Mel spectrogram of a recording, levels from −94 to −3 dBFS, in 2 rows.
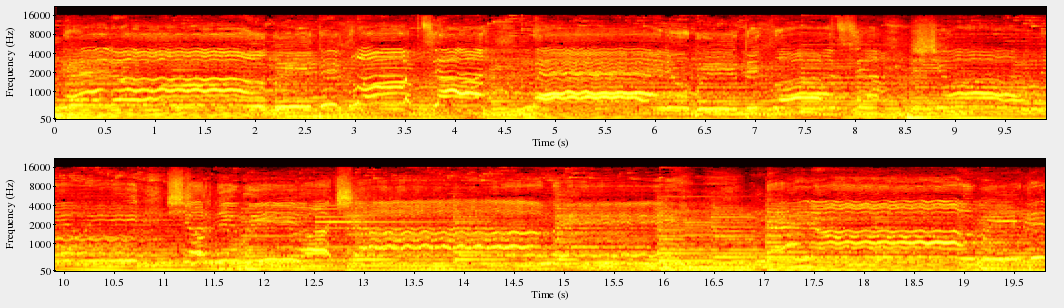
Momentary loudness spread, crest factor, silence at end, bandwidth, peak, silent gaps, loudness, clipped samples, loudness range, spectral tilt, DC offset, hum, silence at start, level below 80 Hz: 4 LU; 12 dB; 0 s; 16.5 kHz; -8 dBFS; none; -19 LUFS; under 0.1%; 3 LU; -3.5 dB/octave; 0.8%; none; 0 s; -32 dBFS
